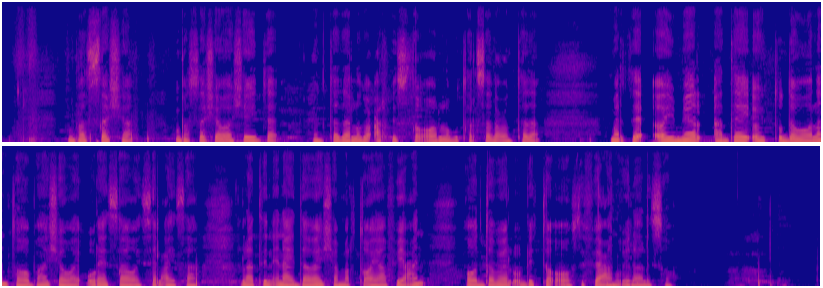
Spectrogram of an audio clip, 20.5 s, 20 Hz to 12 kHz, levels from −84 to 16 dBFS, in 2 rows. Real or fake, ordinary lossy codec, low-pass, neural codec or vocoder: real; none; none; none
